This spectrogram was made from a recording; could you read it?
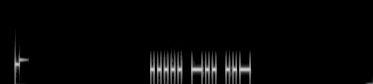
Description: Morse code, heard as a keyed tone, about 36 wpm, 700 Hz. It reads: 5DU
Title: Three Challenging Letter-Number Combinations 35wpm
